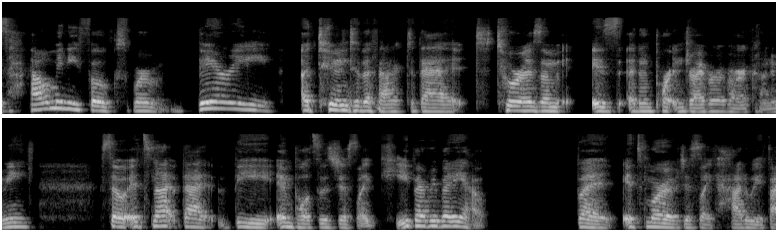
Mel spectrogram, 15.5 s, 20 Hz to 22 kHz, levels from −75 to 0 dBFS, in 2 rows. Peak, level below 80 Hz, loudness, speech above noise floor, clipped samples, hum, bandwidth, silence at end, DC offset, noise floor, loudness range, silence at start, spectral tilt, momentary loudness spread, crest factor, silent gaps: -8 dBFS; -68 dBFS; -24 LUFS; over 66 dB; under 0.1%; none; 12.5 kHz; 0 s; under 0.1%; under -90 dBFS; 2 LU; 0 s; -5 dB/octave; 9 LU; 16 dB; 12.64-13.39 s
